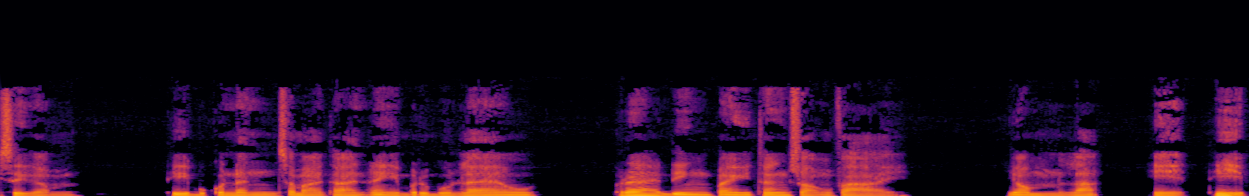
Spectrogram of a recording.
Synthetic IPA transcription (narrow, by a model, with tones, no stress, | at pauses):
sɯː˩˦əm | t̪ʰiː˥˩bu˨˩kʰːo˧nːa˦˥nsa˧maː˩˦t̪ʰaː˧nɦa˥˩jbɔ˧ɾi˦˧buː˧nlɛː˦˥w | pʰɾɛː˥˩di˧ŋpa˧jt̪ʰa˦˥ŋsɔː˩˦ŋfaː˨˩j | jɔ˥˩mla˦˥ʔ | heː˨˩t̪ʰːiː˥˩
